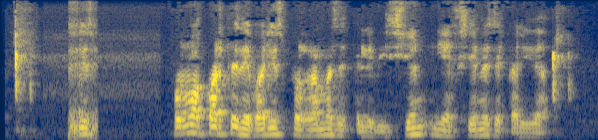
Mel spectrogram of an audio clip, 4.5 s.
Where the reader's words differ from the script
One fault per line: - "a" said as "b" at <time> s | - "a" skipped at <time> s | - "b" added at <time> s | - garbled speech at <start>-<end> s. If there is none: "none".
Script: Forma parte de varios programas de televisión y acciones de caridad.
none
